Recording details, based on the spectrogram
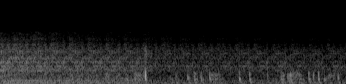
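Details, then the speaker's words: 362,000-mile Ford 7.3 Powerstroke OBS diesel idling after a fuel pressure spring upgrade and new air filter; idle previously bounced 600–800 rpm, now steady; even beat with light injector clatter and no surging, normal idle. "It would just sit there and bounce. Right now, wow, it is not moving."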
